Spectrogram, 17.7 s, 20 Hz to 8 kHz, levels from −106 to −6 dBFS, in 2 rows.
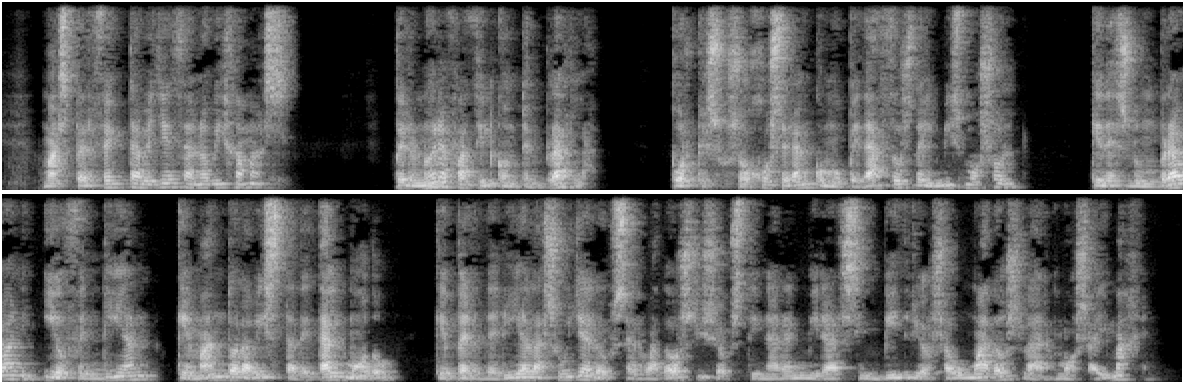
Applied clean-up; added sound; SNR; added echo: neural mask model Resemble Enhance denoiser.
